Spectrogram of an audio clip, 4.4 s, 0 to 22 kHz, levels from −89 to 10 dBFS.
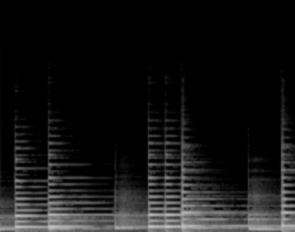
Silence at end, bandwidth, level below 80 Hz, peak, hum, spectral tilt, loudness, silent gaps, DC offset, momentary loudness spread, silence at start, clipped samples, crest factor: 0 s; 9.6 kHz; -52 dBFS; -2 dBFS; none; -3.5 dB/octave; -18 LUFS; none; under 0.1%; 16 LU; 0 s; under 0.1%; 18 dB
